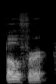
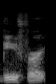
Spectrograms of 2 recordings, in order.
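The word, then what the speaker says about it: Beaufort: where I'm currently at in Bowfort, not Bert, even though it's spelled the same.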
